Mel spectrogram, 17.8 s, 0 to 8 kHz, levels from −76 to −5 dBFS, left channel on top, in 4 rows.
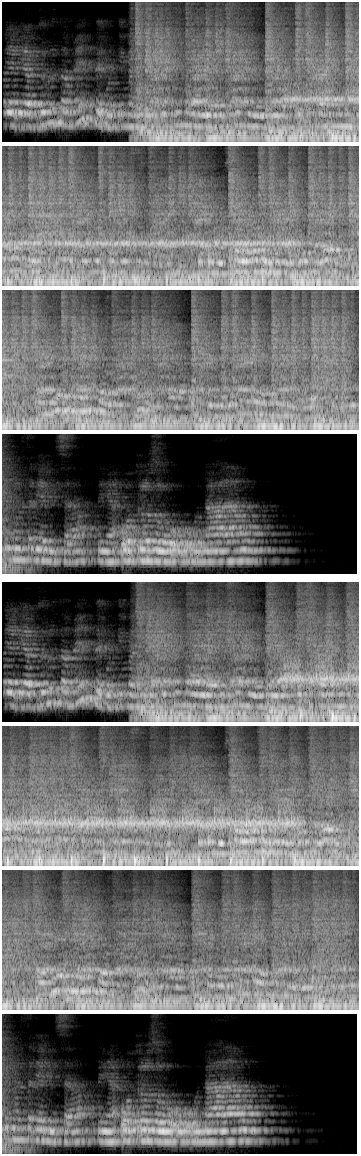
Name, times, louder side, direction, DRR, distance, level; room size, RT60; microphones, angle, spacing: voice 1, 0.0-16.5, equal, 20° right, -4 dB, 1.2 m, -24 dB
sound 1, 1.6-13.3, left 1 dB, 65° left, 2.4 m, -21 dB
sound 2, 3.4-8.5, right 4 dB, 55° right, 0.4 m, -20 dB
9.9 x 8.4 x 2.4 m, 1.1 s
head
